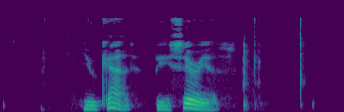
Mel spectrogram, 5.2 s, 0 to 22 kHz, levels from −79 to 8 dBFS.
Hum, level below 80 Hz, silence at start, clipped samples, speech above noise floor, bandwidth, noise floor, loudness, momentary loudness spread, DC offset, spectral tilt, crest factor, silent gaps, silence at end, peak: none; -70 dBFS; 1.25 s; under 0.1%; 55 dB; 12 kHz; -81 dBFS; -26 LUFS; 22 LU; under 0.1%; -5 dB/octave; 20 dB; none; 0.65 s; -10 dBFS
